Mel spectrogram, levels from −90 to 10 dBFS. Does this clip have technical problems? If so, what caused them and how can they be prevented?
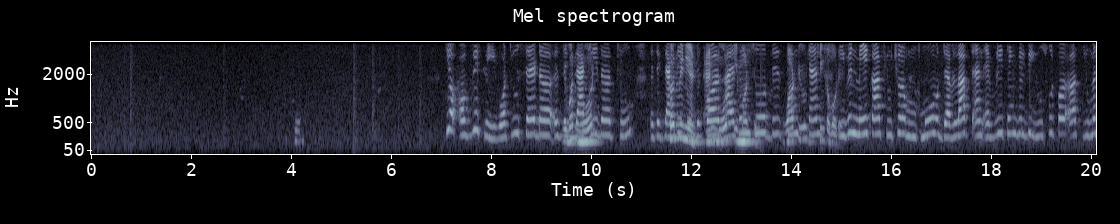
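No, no technical faults here.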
